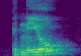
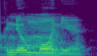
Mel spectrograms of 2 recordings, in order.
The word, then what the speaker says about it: pneumonia: Não tem ditongo crescente, porque você não fala pneumonia. Em inglês é mais ou menos por aí, né? Pneumonia. Em português a gente não coloca a força no on, a gente coloca a força no i.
